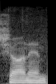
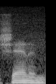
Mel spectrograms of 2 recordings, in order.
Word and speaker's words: Shannon: Pronounced Shaunen by friends and Shannon by her family.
